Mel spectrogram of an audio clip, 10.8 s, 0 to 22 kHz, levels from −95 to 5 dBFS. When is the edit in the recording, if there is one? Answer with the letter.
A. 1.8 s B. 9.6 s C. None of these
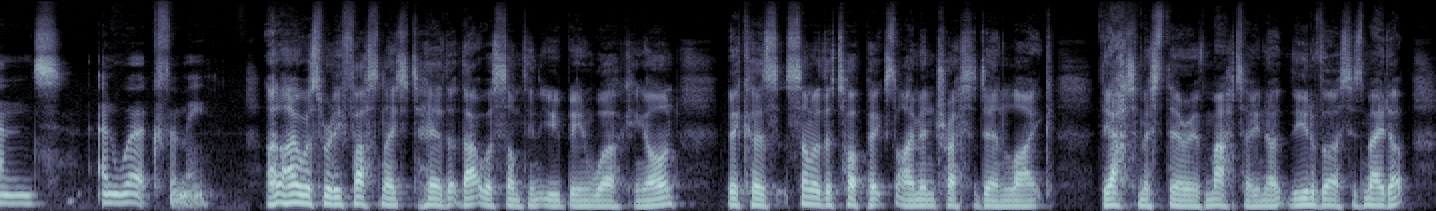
A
